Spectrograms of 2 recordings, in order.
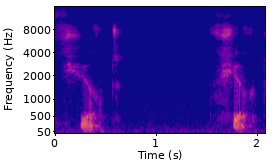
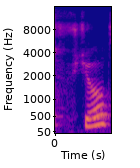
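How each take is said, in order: First: "fjord" softly, with a rounded eu vowel; quiet, careful "fjord" with eu for o and a t ending; Icelandic pronunciation. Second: "fjord" with an open French o; plain French "fjord", rhyming with nord; French pronunciation. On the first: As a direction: say "fjord" as a hushed fyeurt. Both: Shown as a demonstration. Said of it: "ça se dit".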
